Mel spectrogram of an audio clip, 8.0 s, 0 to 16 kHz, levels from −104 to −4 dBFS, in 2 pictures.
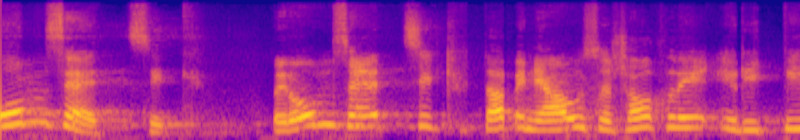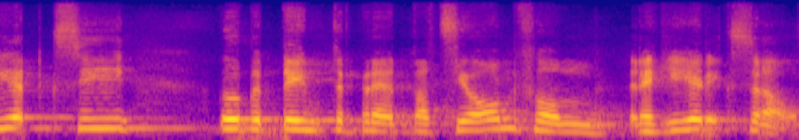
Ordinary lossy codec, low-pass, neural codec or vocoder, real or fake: none; 14.4 kHz; codec, 44.1 kHz, 2.6 kbps, DAC; fake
